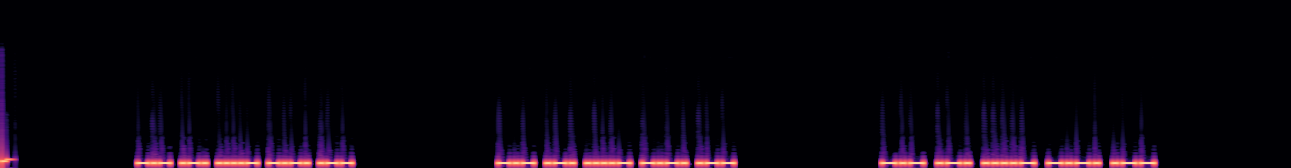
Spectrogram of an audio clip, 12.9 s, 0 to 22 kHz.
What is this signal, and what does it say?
Morse code, heard as a keyed tone, about 30 wpm, 700 Hz. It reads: KR4CW KR4CW KR4CW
